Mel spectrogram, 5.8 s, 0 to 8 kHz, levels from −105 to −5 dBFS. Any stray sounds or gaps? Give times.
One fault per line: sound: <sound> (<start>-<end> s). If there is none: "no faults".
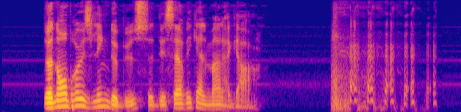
sound: laugh (4.1-5.5 s)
